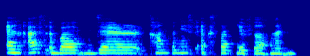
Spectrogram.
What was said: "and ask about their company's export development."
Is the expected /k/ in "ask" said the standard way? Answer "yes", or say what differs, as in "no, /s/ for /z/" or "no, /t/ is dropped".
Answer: no, /k/ is dropped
